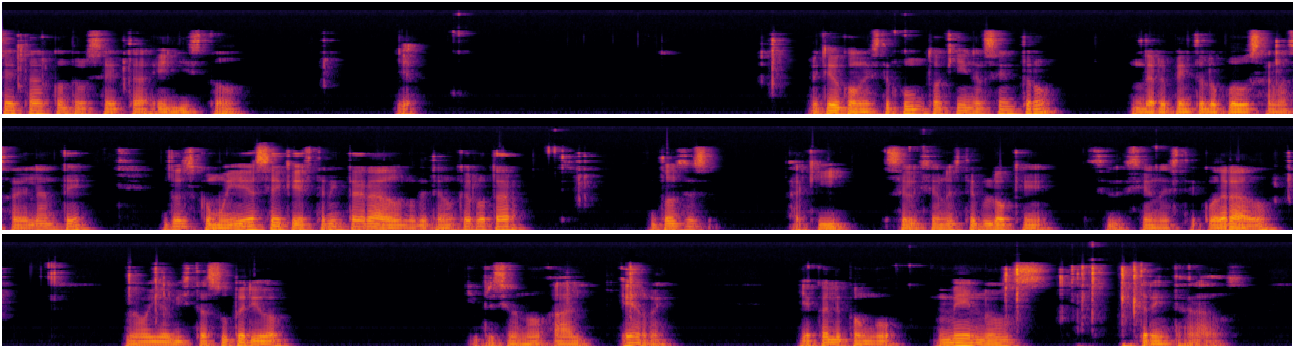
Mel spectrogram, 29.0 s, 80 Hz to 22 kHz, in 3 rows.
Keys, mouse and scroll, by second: 0.2 ctrl+z, 2.4 a, 5.7 g, 6.8 click, 13.4 shift+right click, 16.6 alt+shift+right click, 18.2 alt+shift+right click, 20.4 KP_7, 24.0 alt+r, 26.1 click, 26.9 -, 27.4 0, 27.8 Return.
